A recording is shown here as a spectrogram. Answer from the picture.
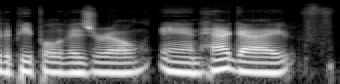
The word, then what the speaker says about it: Haggai: Haggai, how did you say it? – Haggai, yeah, that's how we're saying it.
